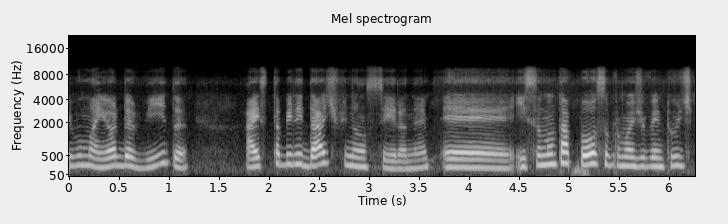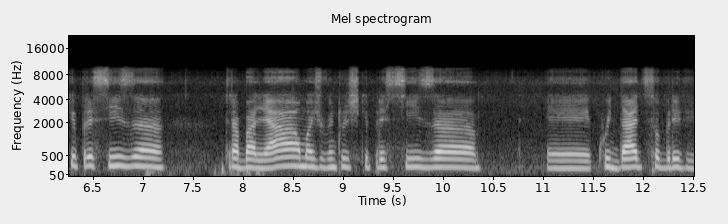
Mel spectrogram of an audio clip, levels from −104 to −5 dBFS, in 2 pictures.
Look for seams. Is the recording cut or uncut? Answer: cut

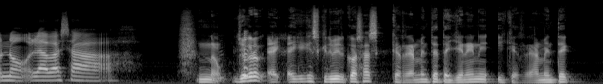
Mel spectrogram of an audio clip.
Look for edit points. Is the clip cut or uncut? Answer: cut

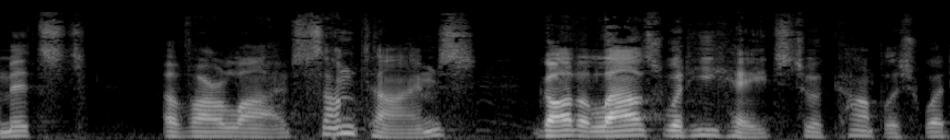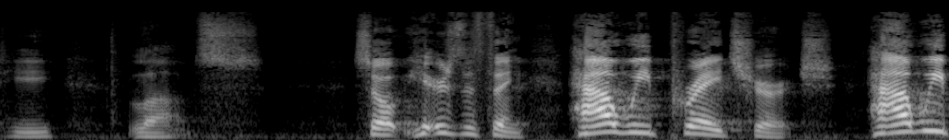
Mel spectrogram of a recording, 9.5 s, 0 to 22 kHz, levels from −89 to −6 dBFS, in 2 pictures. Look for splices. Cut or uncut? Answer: uncut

